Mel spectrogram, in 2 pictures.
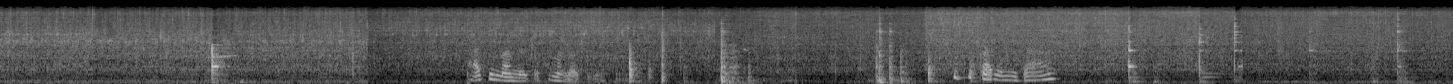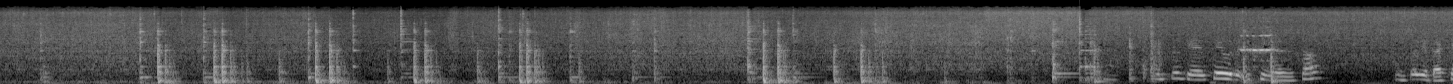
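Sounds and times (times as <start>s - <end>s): shrimp sizzling in oil: 0.0s - 29.0s
tongs tapping a pan: 2.1s - 2.5s, 6.3s - 7.6s, 8.7s - 9.5s, 11.3s - 14.3s, 14.9s - 21.4s, 22.0s - 27.5s.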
